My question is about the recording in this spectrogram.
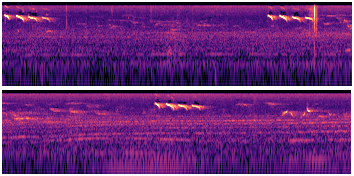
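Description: A small songbird singing short, very high phrases of a few quick falling notes, repeated about every three seconds. A low drone with faint rising tones builds in the background from about halfway.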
